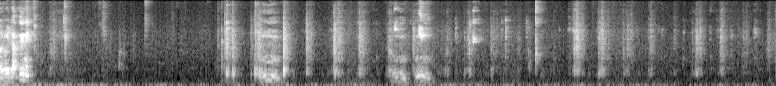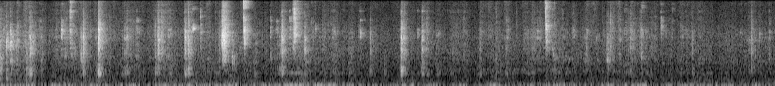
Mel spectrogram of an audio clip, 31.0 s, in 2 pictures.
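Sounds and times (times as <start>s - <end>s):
carrot crunching: 4.3s - 24.4s.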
